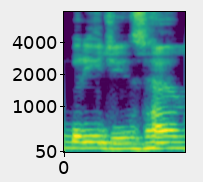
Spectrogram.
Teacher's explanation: রিজ র জিমের সাথে যুক্ত হবে, জিমের উচ্চারণ শক্ত হবে এবং জিমে কলকলা হবে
